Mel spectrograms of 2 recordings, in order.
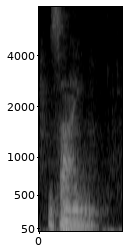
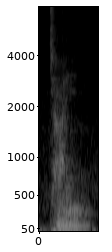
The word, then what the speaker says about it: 자인: 일곱 번째 자인, 자인, 자인. Z 발음 나요? Zebra 할 때 자인 일곱 번째.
